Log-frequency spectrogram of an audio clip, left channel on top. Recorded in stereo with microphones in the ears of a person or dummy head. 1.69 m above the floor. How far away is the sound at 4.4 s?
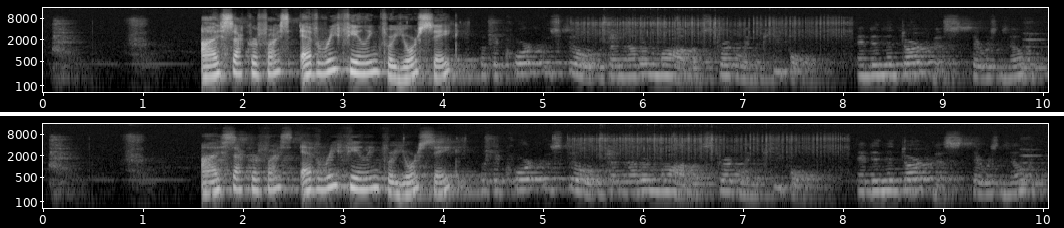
About 6.5 m.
